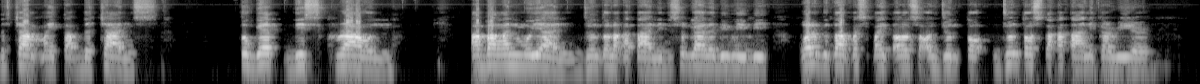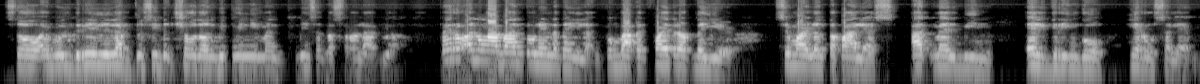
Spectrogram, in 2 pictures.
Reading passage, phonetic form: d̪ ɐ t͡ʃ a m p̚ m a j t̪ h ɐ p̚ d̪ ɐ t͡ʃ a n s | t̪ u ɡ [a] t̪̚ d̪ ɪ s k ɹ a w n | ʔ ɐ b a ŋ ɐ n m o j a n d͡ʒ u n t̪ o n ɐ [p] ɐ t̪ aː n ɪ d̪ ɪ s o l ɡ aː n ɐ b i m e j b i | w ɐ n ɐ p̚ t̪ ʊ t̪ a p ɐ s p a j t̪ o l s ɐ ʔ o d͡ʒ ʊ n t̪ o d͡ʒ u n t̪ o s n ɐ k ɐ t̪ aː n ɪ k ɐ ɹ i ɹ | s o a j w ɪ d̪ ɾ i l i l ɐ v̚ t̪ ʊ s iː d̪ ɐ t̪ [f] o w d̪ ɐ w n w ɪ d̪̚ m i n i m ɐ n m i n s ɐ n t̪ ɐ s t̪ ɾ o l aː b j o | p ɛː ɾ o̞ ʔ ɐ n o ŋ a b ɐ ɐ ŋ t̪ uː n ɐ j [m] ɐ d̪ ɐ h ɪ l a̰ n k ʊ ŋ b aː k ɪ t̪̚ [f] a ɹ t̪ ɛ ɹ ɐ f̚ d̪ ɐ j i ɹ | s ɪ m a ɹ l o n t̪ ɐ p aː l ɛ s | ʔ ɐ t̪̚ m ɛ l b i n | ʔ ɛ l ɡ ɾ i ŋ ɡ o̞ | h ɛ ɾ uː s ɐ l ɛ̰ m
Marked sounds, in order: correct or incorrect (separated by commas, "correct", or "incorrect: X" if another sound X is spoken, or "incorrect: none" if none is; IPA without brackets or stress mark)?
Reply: incorrect: ɛ, incorrect: k, incorrect: ʃ, incorrect: n, correct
